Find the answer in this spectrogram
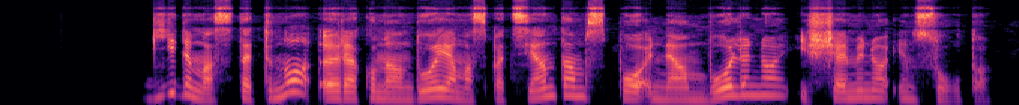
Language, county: Lithuanian, Telšiai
